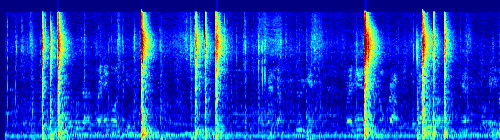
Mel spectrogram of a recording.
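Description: Gloved boxing punches smacking into padded mitts, about eleven sharp hits. They come in quick combinations of three near the start, around four seconds in and near the end, with single hits between.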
